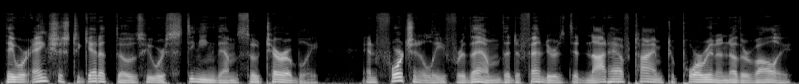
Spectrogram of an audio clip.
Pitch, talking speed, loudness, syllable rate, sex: 100 Hz, 210 wpm, -20 LUFS, 5.9 syllables/s, male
